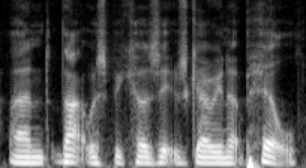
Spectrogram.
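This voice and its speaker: A man's voice: lowish voice, steady tone, fairly quick, warm tone, no room sound, clean studio sound. A man from North Wales, telling a rambling, casual story as a podcast host while pointing things out on maps. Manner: chatty, rambling, with many fillers and restarts.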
